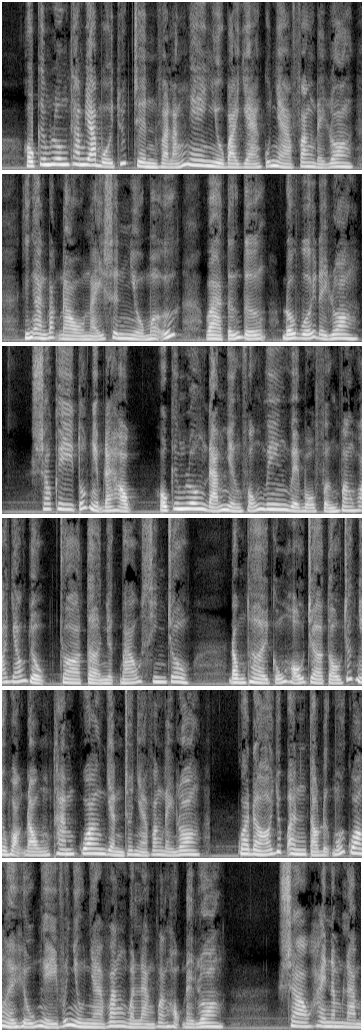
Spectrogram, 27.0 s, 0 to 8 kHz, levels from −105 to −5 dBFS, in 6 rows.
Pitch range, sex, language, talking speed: 165-215 Hz, female, Vietnamese, 230 wpm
